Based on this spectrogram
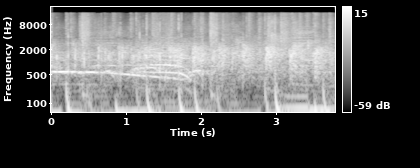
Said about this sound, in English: I think it's a round of applause just for the kit, surely.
